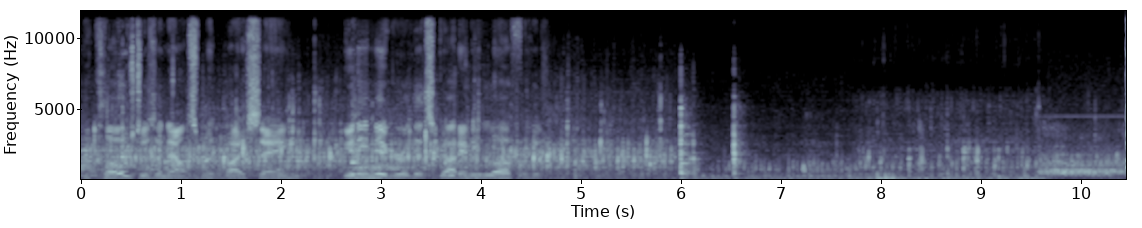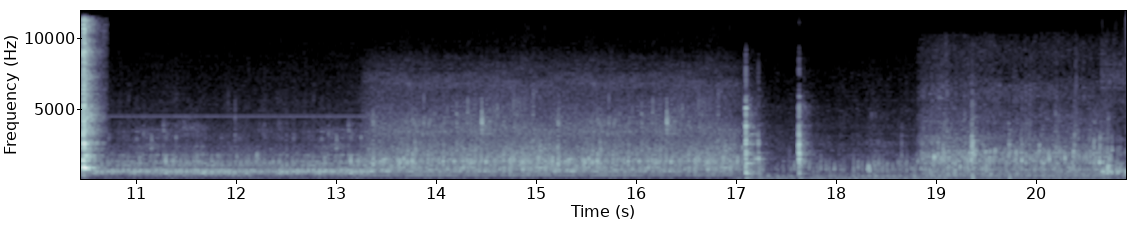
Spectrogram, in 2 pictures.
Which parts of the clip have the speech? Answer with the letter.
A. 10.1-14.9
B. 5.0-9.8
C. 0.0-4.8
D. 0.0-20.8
C.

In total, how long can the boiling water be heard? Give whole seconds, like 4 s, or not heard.
21 s.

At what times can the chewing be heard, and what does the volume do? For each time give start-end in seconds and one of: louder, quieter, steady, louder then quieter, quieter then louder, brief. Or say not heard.
not heard.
